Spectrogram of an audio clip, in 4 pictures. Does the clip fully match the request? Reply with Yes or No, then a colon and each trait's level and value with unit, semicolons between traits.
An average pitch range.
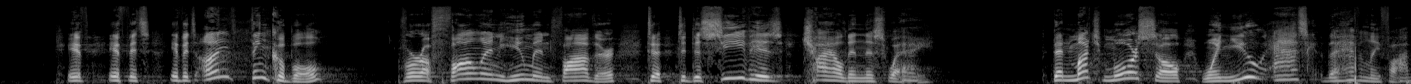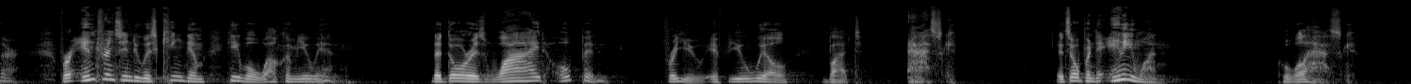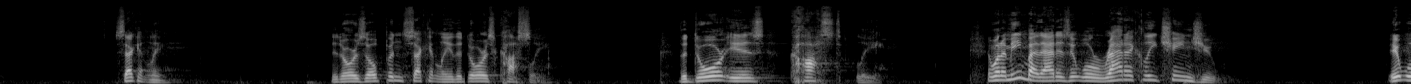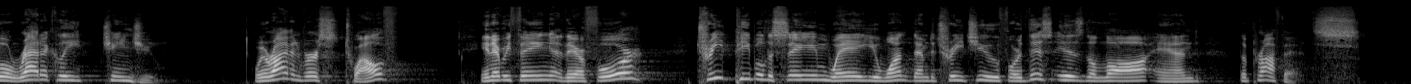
No: wide, 7.3 semitones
